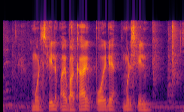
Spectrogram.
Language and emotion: Russian, neutral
